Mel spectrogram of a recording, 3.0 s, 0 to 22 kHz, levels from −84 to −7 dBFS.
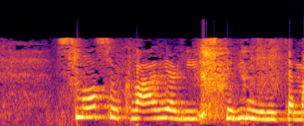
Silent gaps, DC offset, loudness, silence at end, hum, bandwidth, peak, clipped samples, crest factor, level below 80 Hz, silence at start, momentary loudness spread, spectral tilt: none; under 0.1%; -11 LUFS; 0 s; none; 6.6 kHz; 0 dBFS; under 0.1%; 12 dB; -46 dBFS; 0 s; 15 LU; -3 dB/octave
